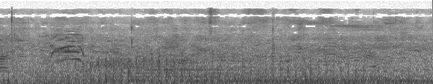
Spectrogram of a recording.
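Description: Steady low drone of an aircraft overhead, building about a second in, over distant voices of people on the lawn.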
